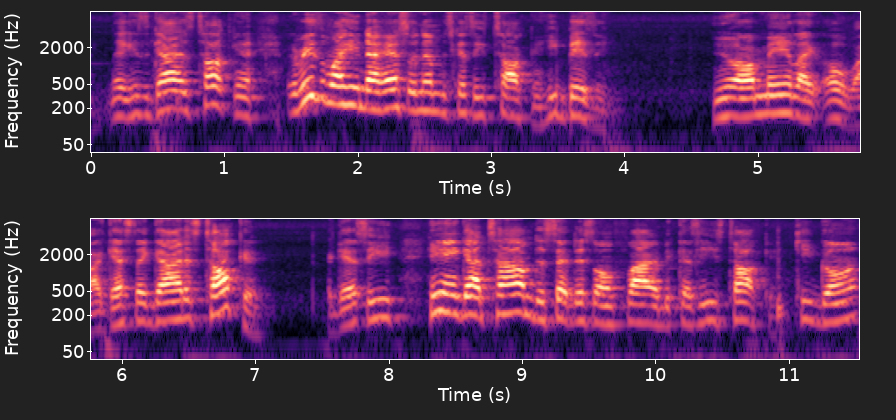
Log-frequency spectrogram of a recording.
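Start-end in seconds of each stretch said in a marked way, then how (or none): none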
